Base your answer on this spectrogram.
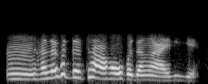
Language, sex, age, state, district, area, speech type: Manipuri, female, 18-30, Manipur, Kakching, rural, conversation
